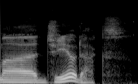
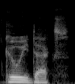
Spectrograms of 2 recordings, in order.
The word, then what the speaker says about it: geoduck: How about some geoducks? I said geoducks, gooey ducks. I know how to pronounce it. Why did I say it wrong? Because it looks like geoducks.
